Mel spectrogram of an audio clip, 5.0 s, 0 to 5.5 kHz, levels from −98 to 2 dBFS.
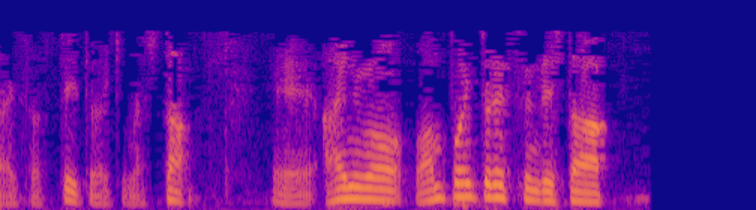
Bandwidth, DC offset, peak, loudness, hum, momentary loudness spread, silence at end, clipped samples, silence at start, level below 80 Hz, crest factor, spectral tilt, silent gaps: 3.8 kHz; under 0.1%; -14 dBFS; -32 LUFS; none; 18 LU; 1 s; under 0.1%; 0 s; -62 dBFS; 18 dB; -12 dB/octave; none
